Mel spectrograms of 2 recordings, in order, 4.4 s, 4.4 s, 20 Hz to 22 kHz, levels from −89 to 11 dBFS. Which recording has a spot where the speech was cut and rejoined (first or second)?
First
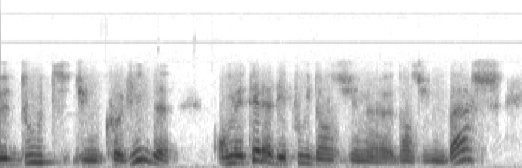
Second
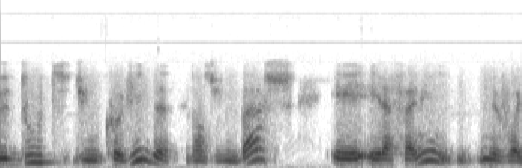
second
